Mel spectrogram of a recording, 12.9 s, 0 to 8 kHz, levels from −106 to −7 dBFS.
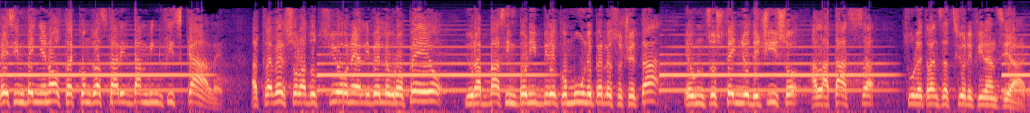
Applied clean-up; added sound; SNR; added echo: none; Wind instrument, woodwind instrument; 5 dB; none.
